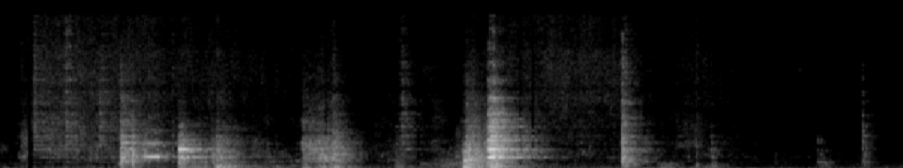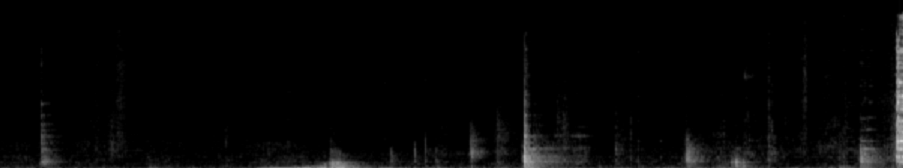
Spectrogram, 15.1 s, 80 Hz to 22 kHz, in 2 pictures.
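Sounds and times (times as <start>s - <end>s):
dishes and pans clanking: 0.4s - 5.5s, 14.6s - 15.0s.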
